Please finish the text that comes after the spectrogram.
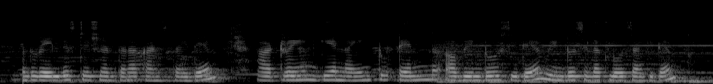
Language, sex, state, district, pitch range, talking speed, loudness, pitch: Kannada, female, Karnataka, Chamarajanagar, 185-200 Hz, 125 wpm, -34 LUFS, 190 Hz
